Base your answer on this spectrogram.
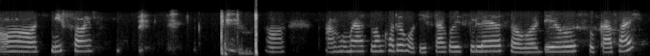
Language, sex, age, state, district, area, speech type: Assamese, female, 18-30, Assam, Sivasagar, urban, conversation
